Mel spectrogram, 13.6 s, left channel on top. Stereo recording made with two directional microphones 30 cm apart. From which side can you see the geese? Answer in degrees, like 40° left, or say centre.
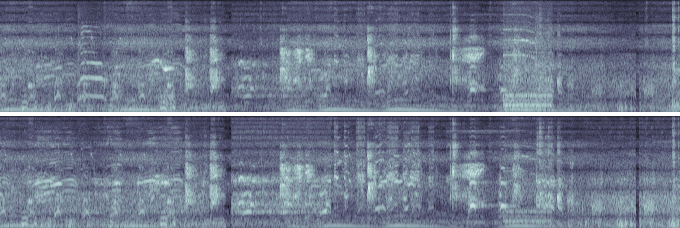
50° right.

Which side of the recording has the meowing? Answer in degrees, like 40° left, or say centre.
60° left.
